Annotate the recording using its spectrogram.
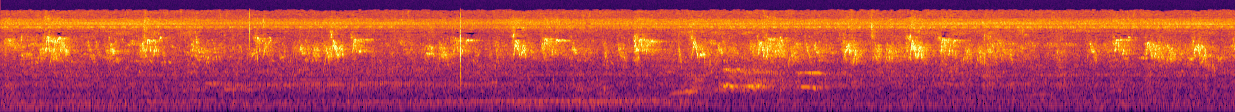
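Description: Small birds chirping repeatedly in short, irregular notes over a faint low background hum.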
